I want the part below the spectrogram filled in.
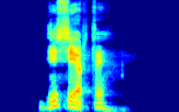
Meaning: nominative/accusative plural of десе́рт (desért)
- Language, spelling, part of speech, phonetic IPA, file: Russian, десерты, noun, [dʲɪˈsʲertɨ], Ru-десерты.ogg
